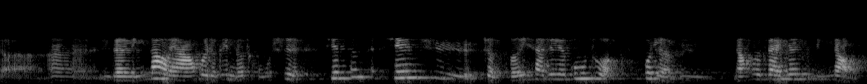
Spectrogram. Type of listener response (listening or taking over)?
listening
